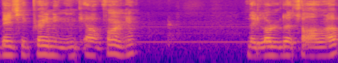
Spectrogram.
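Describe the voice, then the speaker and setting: A man with an American accent speaks at a fairly slow pace in a fairly high pitch, with audible room echo and noticeable background noise. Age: 80s+. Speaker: elderly man telling life story. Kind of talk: oral history interview. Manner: halting.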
